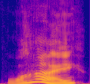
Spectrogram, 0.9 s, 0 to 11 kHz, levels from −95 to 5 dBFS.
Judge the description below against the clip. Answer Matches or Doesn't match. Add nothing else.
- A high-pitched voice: Matches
